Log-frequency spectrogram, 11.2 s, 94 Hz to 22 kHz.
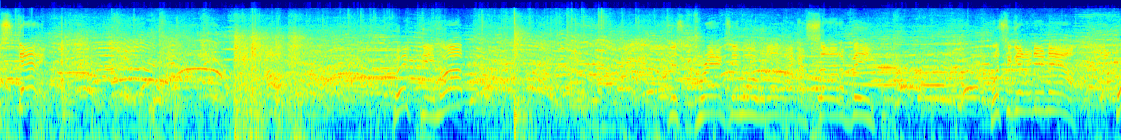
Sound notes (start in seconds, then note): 3.0 crowd chatter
